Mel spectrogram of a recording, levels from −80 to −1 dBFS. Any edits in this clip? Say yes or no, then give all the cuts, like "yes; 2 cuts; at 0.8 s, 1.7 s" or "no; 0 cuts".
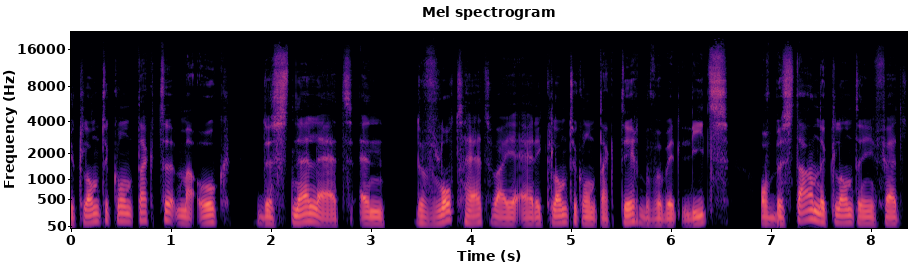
no; 0 cuts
